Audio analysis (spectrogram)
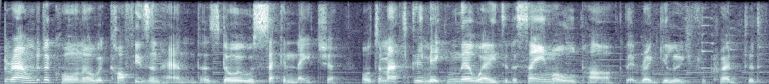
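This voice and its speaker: Expressive male audiobook narrator. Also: medium pitch, brisk, few pauses, soft background music. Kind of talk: scripted story narration.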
